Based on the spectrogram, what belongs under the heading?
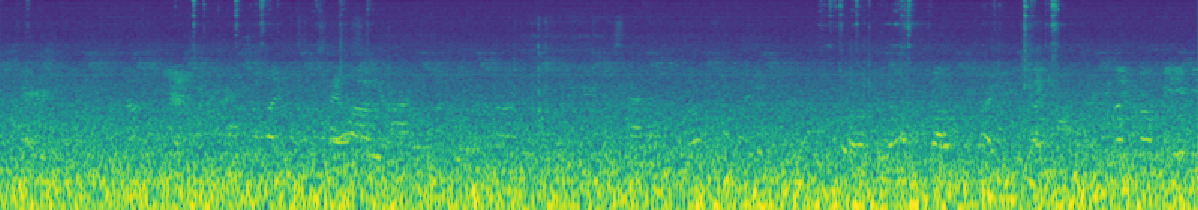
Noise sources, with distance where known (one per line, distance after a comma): person or small group talking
